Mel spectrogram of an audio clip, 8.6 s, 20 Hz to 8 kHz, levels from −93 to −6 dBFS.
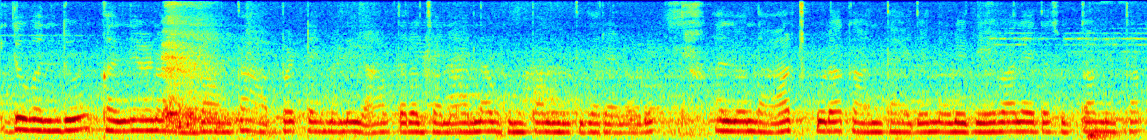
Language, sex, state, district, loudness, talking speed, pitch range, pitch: Kannada, female, Karnataka, Dharwad, -14 LUFS, 160 wpm, 195-210 Hz, 200 Hz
